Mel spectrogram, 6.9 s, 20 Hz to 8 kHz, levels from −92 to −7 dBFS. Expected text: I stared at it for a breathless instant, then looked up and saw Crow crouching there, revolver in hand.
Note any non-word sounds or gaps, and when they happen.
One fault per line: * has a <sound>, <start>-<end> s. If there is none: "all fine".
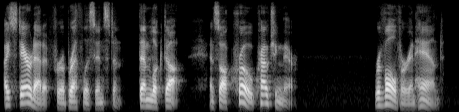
all fine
